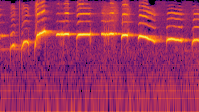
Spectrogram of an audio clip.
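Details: Pet cockatiel singing indoors in Brazil, a string of loud whistled notes, some rising, then level tones gradually sliding lower, about three notes per second.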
